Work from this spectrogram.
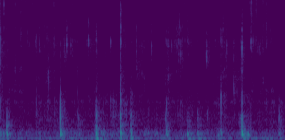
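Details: Indoors, a Maltese named Bomi and a long-haired Chihuahua named Coco gnaw on dog chews given for the weekend; soft, regular bites click about twice a second over a quiet room hum.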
